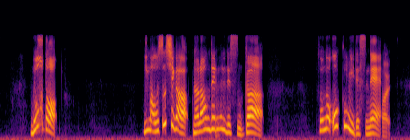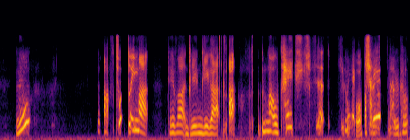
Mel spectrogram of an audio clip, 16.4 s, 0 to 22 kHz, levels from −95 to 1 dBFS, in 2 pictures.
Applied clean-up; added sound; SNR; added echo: neural diffusion model UNIVERSE++.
